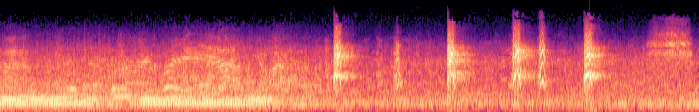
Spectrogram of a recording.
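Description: A puppy yapping: about six short, sharp yaps in the second half, some in quick pairs. Before that, voices call over a steady low drone.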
